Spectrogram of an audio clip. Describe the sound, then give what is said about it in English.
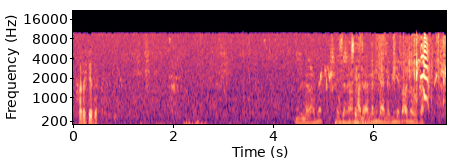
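Loud, harsh squawking calls, like a goose honking, arrive in a drawn-out burst in the latter half, a person's impression of a bird that squawked loudly as an ISIS member recorded his allegiance video, with quieter murmuring and rustling before. “this bird nearby would start squawking so loud”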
